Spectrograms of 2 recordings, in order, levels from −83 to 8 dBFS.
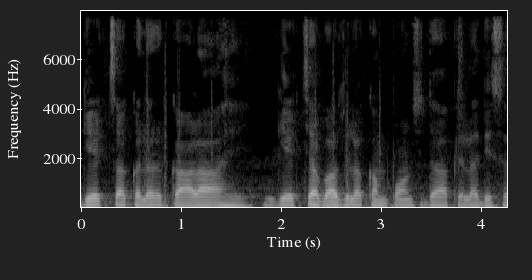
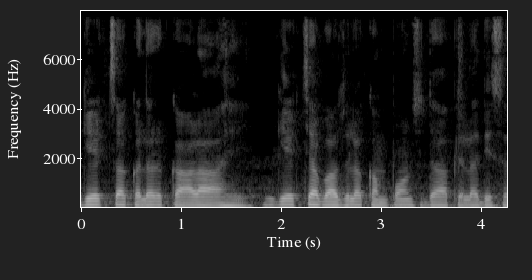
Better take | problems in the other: second | background sound (Wind); 18 dB below the speech

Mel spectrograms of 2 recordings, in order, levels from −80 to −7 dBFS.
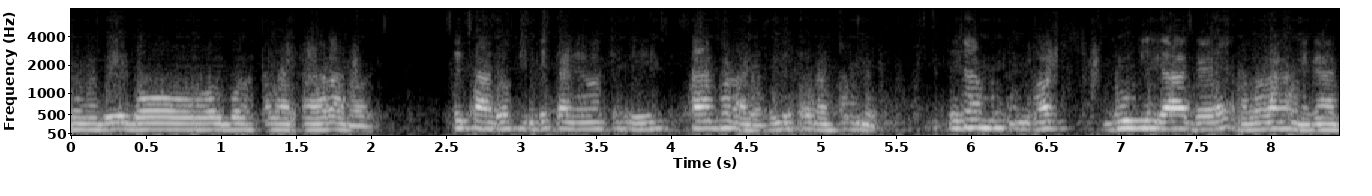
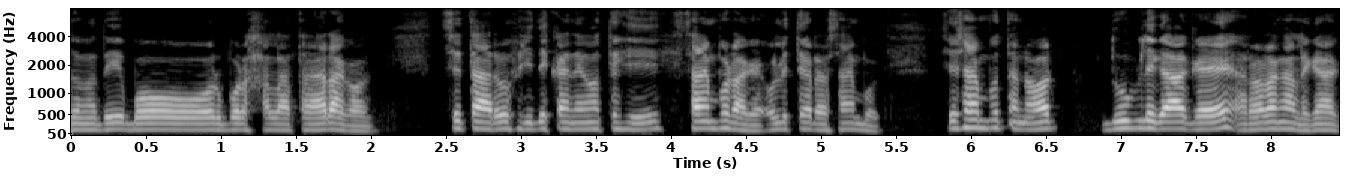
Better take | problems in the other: second | noise reduction (neural separator model SepFormer DNS4)

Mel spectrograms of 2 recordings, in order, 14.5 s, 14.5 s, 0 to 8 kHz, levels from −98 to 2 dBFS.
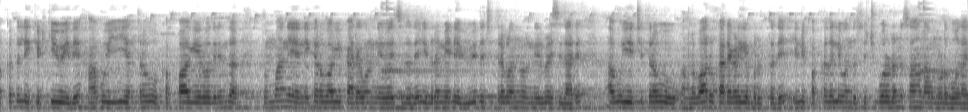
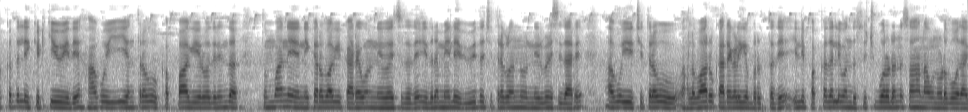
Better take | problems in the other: second | background sound (Chink, clink); 17 dB below the speech // room echo; dies away in 2.3 s

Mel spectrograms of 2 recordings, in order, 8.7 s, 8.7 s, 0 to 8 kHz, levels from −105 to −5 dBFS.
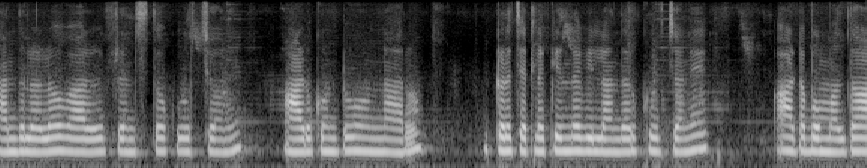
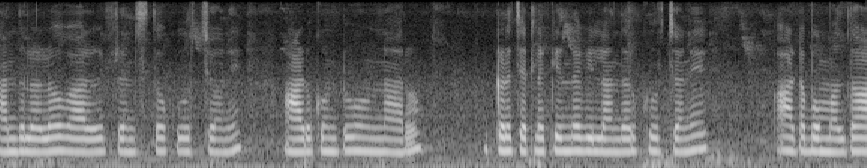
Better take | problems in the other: second | noise reduction (neural separator model SepFormer DNS4)

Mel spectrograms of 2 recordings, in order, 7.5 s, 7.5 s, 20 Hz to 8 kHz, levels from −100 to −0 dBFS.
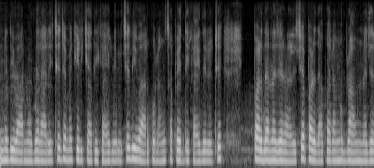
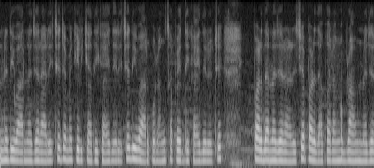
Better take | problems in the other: second | noise reduction (neural separator model SepFormer DNS4)

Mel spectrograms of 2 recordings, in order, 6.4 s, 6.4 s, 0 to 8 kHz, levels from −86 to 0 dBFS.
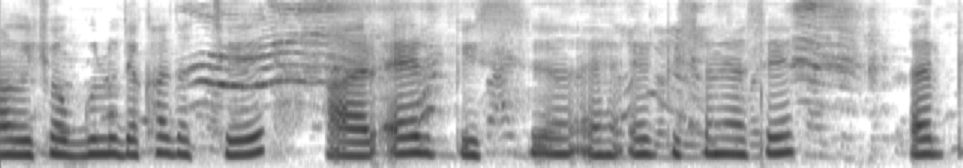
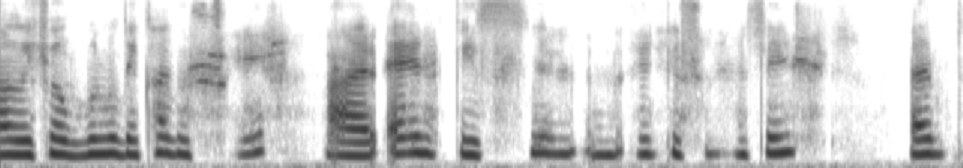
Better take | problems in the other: first | noise reduction (neural diffusion model UNIVERSE++)

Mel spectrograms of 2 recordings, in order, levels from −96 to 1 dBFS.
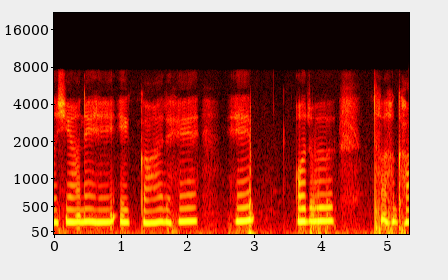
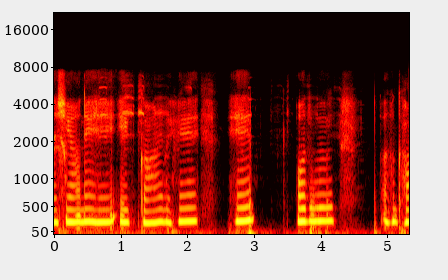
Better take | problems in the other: first | noise reduction (neural mask model DeepFilterNet 3)

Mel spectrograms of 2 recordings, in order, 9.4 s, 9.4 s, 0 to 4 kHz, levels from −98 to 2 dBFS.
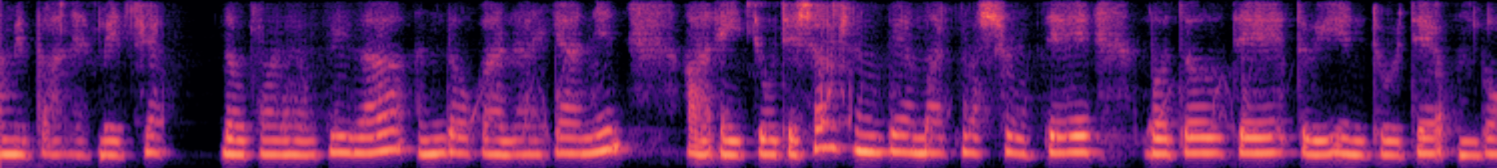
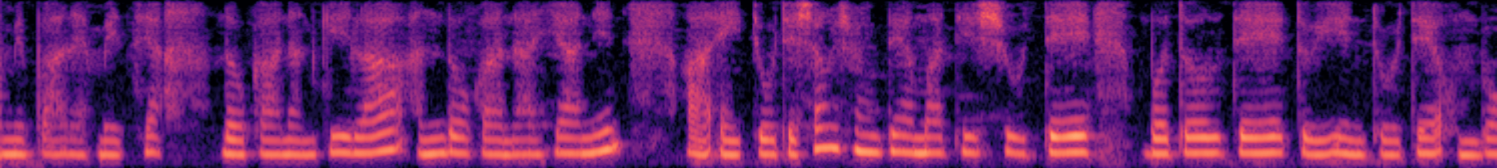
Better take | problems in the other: second | noise reduction (neural mask model DeepFilterNet 3)

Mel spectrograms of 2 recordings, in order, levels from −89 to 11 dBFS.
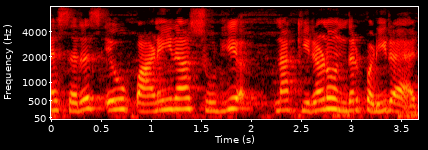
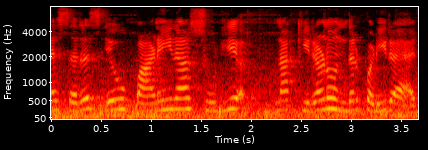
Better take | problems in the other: first | background sound (Thunder); 5 dB below the speech

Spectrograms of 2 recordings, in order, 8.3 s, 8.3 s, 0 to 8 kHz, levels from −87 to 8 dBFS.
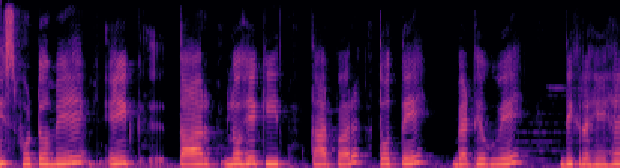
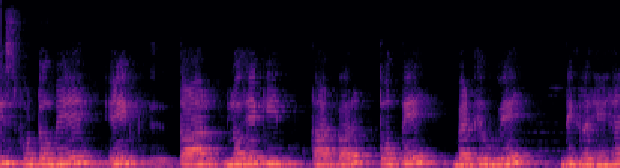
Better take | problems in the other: first | room echo; dies away in 0.8 s

